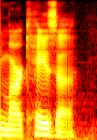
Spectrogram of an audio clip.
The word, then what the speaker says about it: Marchesa: And she's like, it's Marchesa. I will bet you. And long story short, I lost the bet. It is definitely Marchesa. And I did not win that conversation. So for everybody, if you are talking about Queen Marchesa, it is actually Marchesa.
